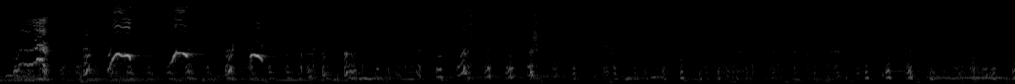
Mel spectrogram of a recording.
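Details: Central Asian Shepherd Dog puppies at their first feeding, given milk while their mother waits outside: a few short, high whining whimpers in the first three seconds, followed by soft, irregular smacking and clicking sounds.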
